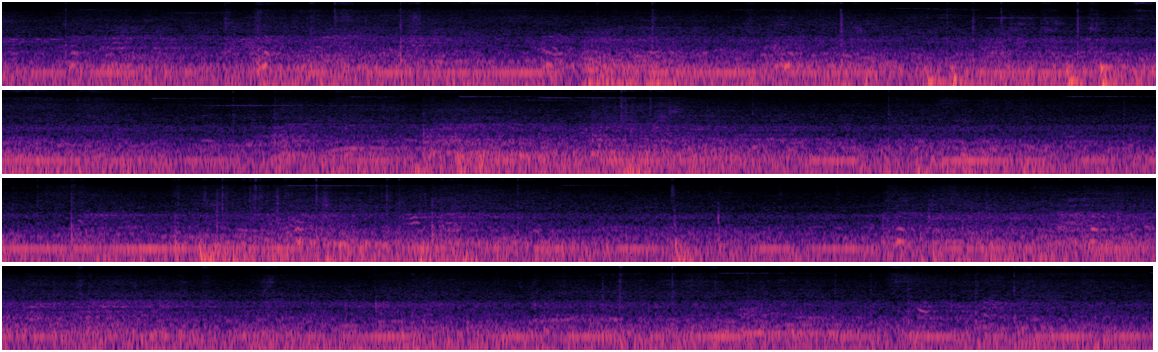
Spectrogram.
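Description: Boxing sparring in a ring: occasional soft thuds of gloved punches and footwork on the canvas over a steady low hum and indistinct background voices.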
